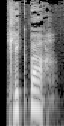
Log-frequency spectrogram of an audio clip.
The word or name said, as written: klikbar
